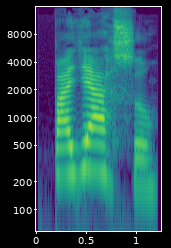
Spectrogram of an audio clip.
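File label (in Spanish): "payaso", spanish, female, slow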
